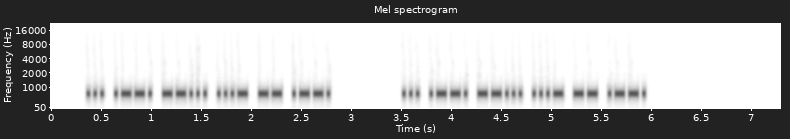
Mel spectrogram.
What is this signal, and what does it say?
Morse code, heard as a keyed tone, about 36 wpm, 700 Hz. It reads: SP7VMP SP7VMP
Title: DXCC-100 Call Signs - 6 Characters - Repeated 3x - 35wpm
